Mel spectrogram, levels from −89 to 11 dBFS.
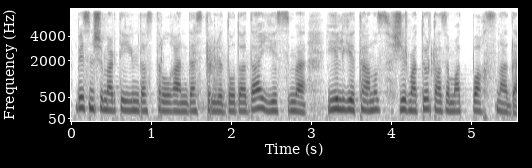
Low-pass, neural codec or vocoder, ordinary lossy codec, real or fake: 7.2 kHz; none; none; real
